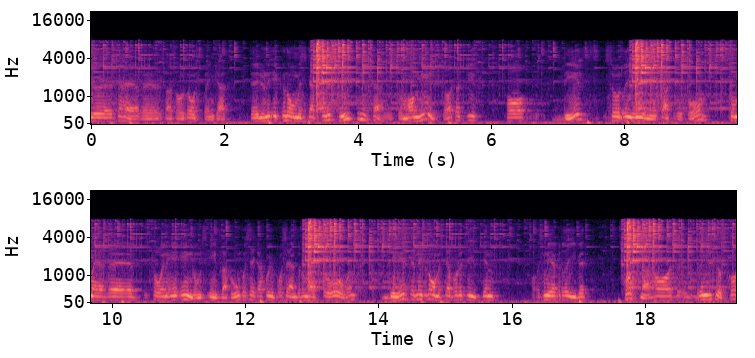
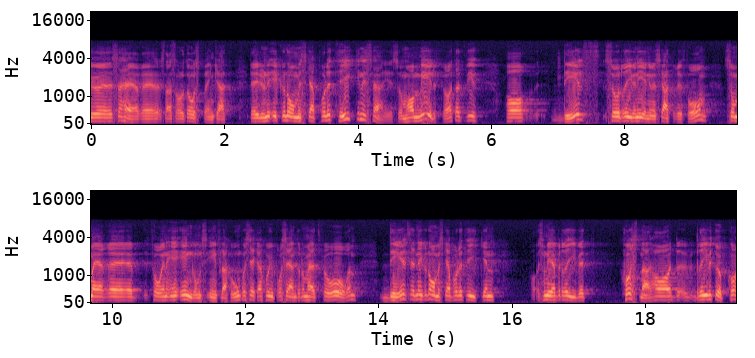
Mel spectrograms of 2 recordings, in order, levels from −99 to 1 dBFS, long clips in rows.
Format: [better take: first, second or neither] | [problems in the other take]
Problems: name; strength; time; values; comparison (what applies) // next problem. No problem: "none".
second | background sound (Wind chime); 1 dB below the speech // room echo; dies away in 0.3 s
